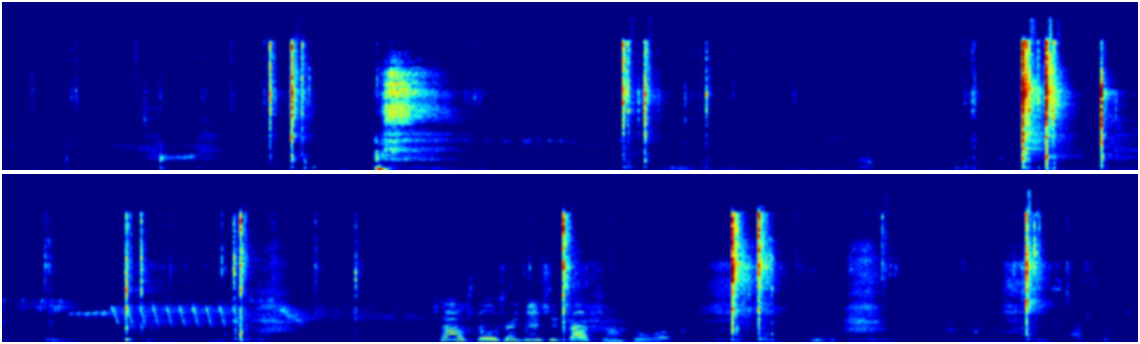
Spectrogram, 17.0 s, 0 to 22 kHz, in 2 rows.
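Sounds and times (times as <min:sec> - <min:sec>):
dry twigs snapping: 0:01.7 - 0:02.5, 0:04.6 - 0:05.4, 0:07.1 - 0:11.3, 0:12.7 - 0:13.1, 0:13.8 - 0:15.3, 0:16.0 - 0:16.7.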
